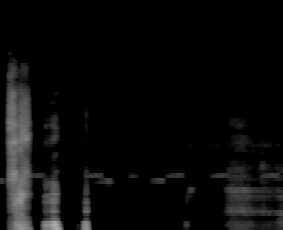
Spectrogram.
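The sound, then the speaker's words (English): Faint, high bird chirps flicker in the background of a recording made at home, after a few short rustling bursts, with a thin steady whine running underneath and a soft hiss at the end. No one speaks. “Uh, anyway, uh, so I apologize for like the birds, the microphone, the other background noises that happen um, in a home that is um, bursting with love, we'll say.”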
